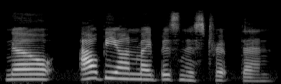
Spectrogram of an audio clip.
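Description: Female, slow deliberate delivery, clear diction, dry studio sound. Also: on the high side, expressive, bright, forceful tone, no echo. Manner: slow and carefully enunciated. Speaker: English teacher reading dialogue. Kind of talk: slow read-aloud English practice phrases.

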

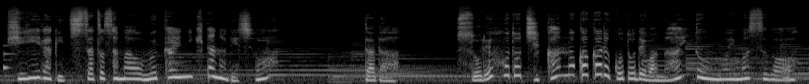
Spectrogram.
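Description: A woman's voice: high voice, very animated, moderate pace, dark tone, faint music behind. An actress playing a cautious, proper young townswoman in an anime game, polite and wary.

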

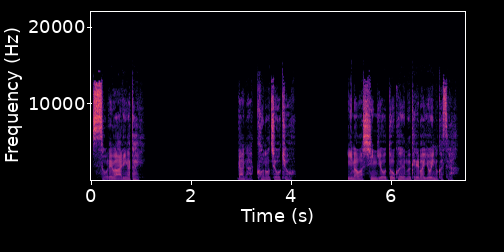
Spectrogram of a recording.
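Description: An earnest young warlord in a video game, righteous and resolute, with formal phrasing. His pitch rises and falls expressively, recorded dry and close. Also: expressive, normal speed, long pauses, a bit bright, no echo. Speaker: game character. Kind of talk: game dialogue acting.

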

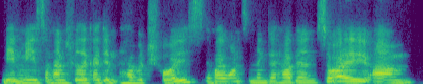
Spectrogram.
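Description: Brief: young woman panelist on a video call, low flat gravelly voice, halting and thoughtful. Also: rough recording. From Wisconsin, USA. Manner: hesitant, reflective, many "um"s. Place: home room.

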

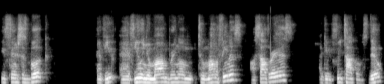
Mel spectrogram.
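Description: A man's voice: fairly high pitch, normal speed, natural voice, low-quality recording. A man in his thirties playing a kindly, eager young taco shop worker in a casual, slangy, friendly table read. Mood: friendly, encouraging. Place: room at home, video call.

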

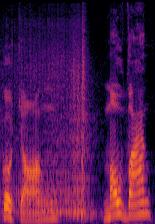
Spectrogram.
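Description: A man's voice: on the high side, very animated, slow pace. A man voicing a jolly, showy father pig who plays stage magician in a dubbed children's cartoon, with music behind. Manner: theatrical, showy.

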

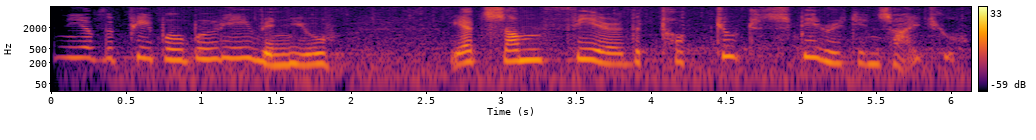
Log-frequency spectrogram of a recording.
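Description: A woman playing a serene, wise alien spiritual guide in a video game, speaking softly and solemnly in formal phrases. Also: a little high, expressive. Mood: serene, hushed. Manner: slow, soft, formal. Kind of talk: video game character acting. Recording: faint background noise.

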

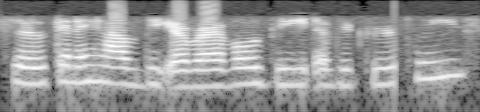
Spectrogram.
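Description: A woman's voice: medium pitch, a little fast. A woman working as a hotel booking agent, speaking politely and patiently in formulaic customer-service phrases over the phone. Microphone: telephone line. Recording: muffled lo-fi phone call.

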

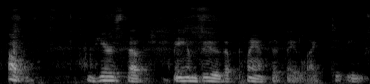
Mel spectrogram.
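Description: An American woman, a middle-aged preschool teacher, reading a picture book aloud to young children and pausing to explain things simply. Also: deep voice, warm tone, slight background noise. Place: indoors, classroom.

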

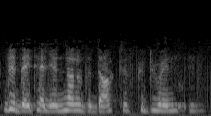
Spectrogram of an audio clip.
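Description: An actress playing a bitter, despairing wife, sharp and defiant, in 1940s radio style. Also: female voice, mid-range voice, steady tone, very fast, husky, narrow, tinny audio, lightly acted. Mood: hostile, despairing. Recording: thin, noisy 1940s radio recording.

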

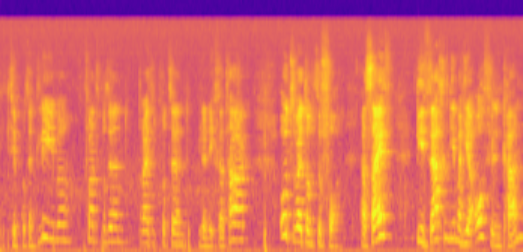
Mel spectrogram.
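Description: High-pitched man, lively casual tutorial host. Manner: informal, improvised, thinking aloud. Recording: roomy echo, faint background noise.

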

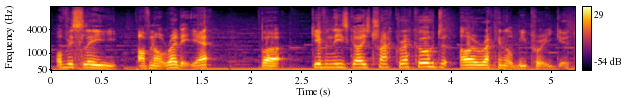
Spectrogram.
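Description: A man's voice: a little high, a little fast, a little mellow. A man hosting a podcast, speaking solo in a conversational outro style. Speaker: podcast host. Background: guitar music.

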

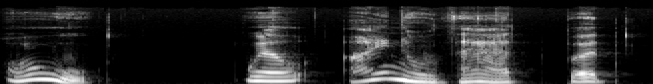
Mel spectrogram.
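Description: Timid, apologetic young mare for a storybook performed by a man: high, stammering, swooping delivery. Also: big pitch swings, very slow, vocal fry, mellow, full character voice. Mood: meek, hesitant. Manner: hesitant, stammering. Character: timid, sweet young female pegasus pony, anxious and apologetic.

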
